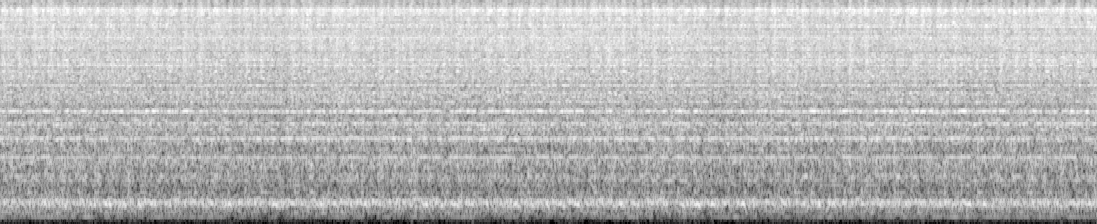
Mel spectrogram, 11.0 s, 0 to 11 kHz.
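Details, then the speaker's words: 1961 Harley XLCH Sportster cylinder being bored on a machine: steady machining drone with a fine fast buzz as the boring cutter chatters slightly during the cut. "You also listen to it and hear it chattering a little bit."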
